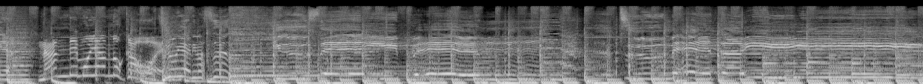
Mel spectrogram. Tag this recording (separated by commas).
Speech, Music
